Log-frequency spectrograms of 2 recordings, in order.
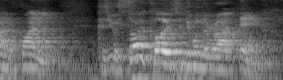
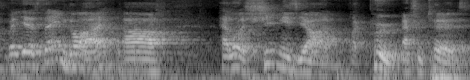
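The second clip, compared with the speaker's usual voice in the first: ordinary talk, nothing marked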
